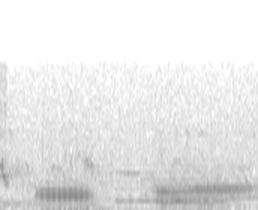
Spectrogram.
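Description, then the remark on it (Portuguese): Two drawn-out sheep bleats, one after another with a short gap, moderately loud, with no talking over them, in a reading of the children's book Maria vai com as outras by Silvia Ortoff. “Onde as outras ovelhas iam, Maria ia também.”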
